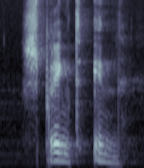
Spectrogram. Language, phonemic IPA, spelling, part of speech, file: Dutch, /ˈsprɪŋt ˈɪn/, springt in, verb, Nl-springt in.ogg
- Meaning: inflection of inspringen: 1. second/third-person singular present indicative 2. plural imperative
